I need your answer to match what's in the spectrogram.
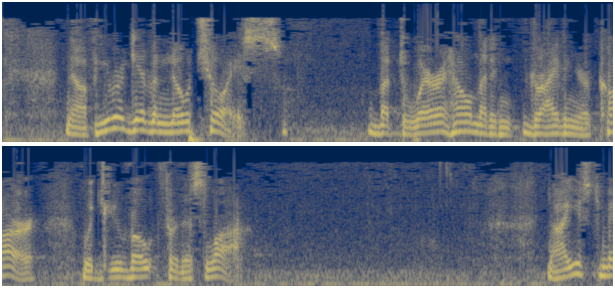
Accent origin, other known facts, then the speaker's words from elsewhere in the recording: Salem, Oregon, United States; from Salem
